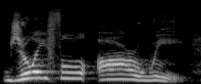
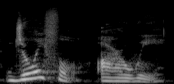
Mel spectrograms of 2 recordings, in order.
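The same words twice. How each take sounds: First: "Joyful are we" drawn out very slowly; slow declaration. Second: "Joyful are we" said slow, low and soft; slow declaration. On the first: Author muses on her own declaration, very slowly. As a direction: savour "Joyful are we" word by word. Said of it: "start making the declaration". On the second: Author proposes a better sign, slowly, low and soft. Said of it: "make the declaration". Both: Retold or imitated.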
